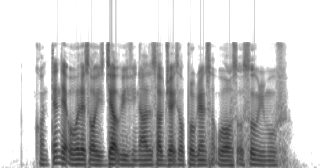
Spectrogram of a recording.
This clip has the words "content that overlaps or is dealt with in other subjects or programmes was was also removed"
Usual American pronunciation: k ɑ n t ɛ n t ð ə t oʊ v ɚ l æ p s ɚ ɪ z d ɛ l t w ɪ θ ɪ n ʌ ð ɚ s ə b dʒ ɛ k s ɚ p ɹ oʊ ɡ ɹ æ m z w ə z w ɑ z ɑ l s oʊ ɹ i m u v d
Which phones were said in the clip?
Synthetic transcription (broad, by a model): k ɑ n t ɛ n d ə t oʊ v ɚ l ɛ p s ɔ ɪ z d ɛ l t w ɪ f ɪ n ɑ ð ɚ s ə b dʒ ɛ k s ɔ p ɹ oʊ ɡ ɹ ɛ m s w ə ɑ s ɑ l s oʊ ɹ i m u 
